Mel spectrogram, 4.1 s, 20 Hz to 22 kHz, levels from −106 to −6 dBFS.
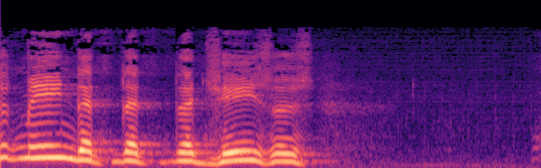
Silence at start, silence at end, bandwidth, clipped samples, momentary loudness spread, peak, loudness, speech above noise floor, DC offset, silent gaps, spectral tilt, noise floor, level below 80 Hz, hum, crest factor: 0 s; 1.75 s; 10.5 kHz; under 0.1%; 7 LU; -6 dBFS; -20 LUFS; 41 dB; under 0.1%; none; -7.5 dB/octave; -61 dBFS; -64 dBFS; none; 16 dB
